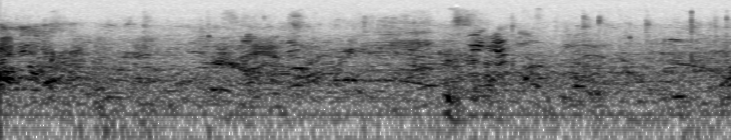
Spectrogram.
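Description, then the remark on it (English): Crowd chatter at a high school softball state tournament game between Hastings High and Grand Island Northwest, in the afternoon during the fourth inning: a steady, moderate murmur of many overlapping voices with no single clear talker, with occasional brief louder exclamations rising out of the babble. “What a great crowd on hand here this afternoon.”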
